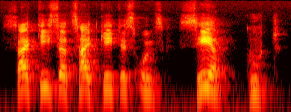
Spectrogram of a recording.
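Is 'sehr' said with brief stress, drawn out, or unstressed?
brief stress. The word 'sehr' is stressed but kept short. The speaker calls it right. "Sehr gut"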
